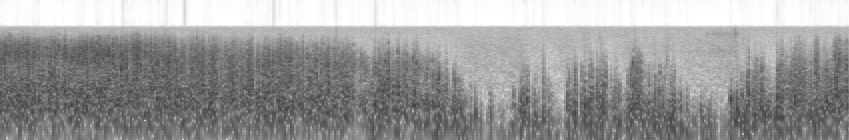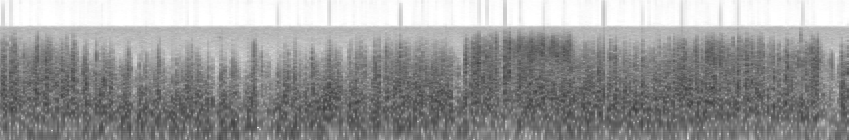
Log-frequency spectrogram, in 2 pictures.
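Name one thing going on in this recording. Strong wind buffets the microphone outdoors, with brief lulls.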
